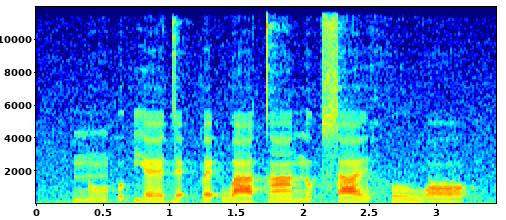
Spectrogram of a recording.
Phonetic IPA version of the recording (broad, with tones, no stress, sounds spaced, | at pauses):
n ũ˦ ʔ ʊ˦ ʔ j ɛ˨ d ɛ˦ ʔ p ɛ˦ ʔ w ä˨ t ã˦ n ʊ˦ ʔ sʰ a˦ ɪ̯ h o˦ w ɔ˦˨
